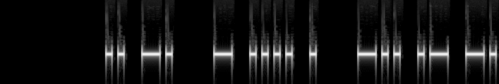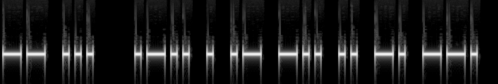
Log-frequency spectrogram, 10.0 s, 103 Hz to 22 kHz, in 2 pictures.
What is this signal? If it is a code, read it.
Morse code, heard as a keyed tone, about 20 wpm, 700 Hz. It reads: IN THE DAYS LEADING
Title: Sentences with 7-Word Phrases - Spoken Beginning - 20wpm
